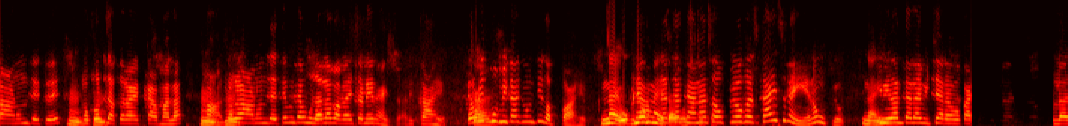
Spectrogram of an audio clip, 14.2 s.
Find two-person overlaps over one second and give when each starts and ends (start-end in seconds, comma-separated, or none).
8.0-9.5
